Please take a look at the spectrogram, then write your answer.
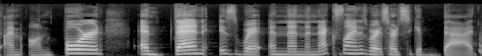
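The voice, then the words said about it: Kentucky accent. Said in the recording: “I have an accent. It's my Kentucky heritage.”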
